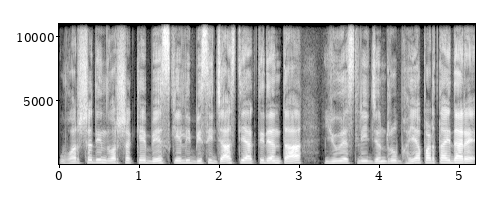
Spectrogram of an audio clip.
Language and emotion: Kannada, fearful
